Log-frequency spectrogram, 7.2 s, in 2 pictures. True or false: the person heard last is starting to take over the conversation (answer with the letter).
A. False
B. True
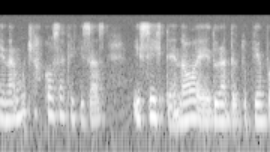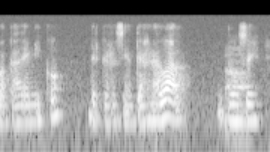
A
